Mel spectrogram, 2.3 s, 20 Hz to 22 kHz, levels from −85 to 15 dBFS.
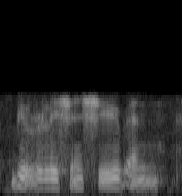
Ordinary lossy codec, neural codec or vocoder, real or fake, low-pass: Opus, 32 kbps; none; real; 3.6 kHz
